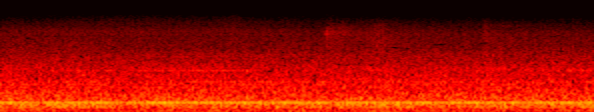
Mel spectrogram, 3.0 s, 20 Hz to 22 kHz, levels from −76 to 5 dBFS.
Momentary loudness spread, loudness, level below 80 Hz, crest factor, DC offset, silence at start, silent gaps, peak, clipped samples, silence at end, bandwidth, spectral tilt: 1 LU; -28 LUFS; -46 dBFS; 12 dB; under 0.1%; 0 s; none; -14 dBFS; under 0.1%; 0 s; 15.5 kHz; -5.5 dB/octave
